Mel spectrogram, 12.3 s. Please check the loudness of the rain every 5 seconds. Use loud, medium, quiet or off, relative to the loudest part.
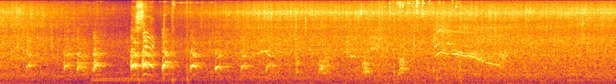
medium, loud, loud.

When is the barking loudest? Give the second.
3 s.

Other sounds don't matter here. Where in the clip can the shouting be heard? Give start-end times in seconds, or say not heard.
2.7-3.1, 8.7-10.3.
